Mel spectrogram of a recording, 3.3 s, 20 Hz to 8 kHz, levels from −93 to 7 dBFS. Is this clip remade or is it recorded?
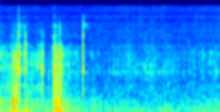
remade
